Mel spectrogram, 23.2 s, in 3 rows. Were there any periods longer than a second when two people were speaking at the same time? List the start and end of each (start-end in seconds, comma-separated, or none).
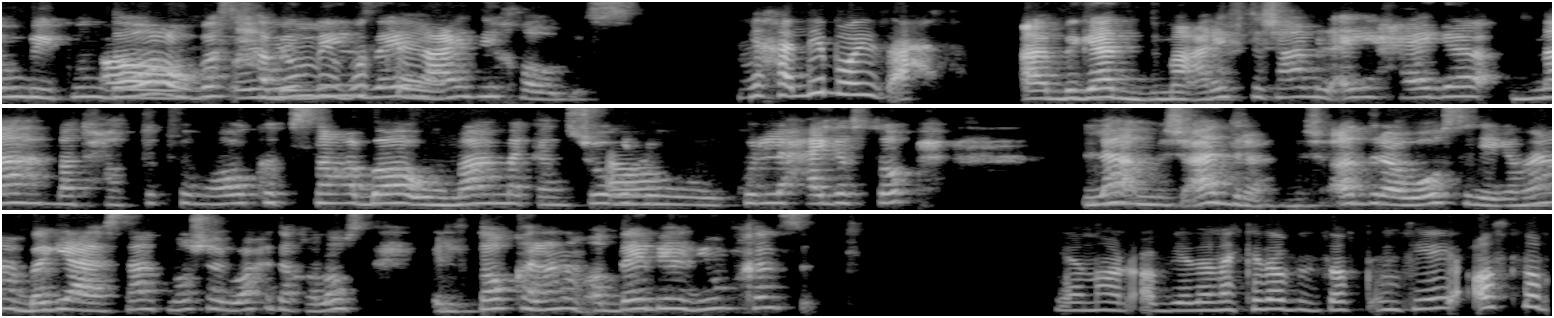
0.5-1.9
